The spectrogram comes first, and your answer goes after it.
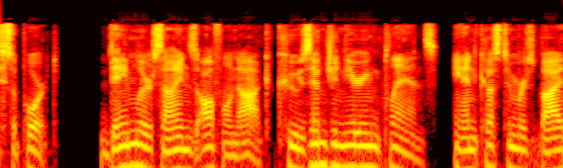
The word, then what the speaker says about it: Okcu: Today Akku, pronounced Akku, outfits boats, private aircraft and vans, either a Mercedes-Benz Sprinter or V-Class, Metris in the United States.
